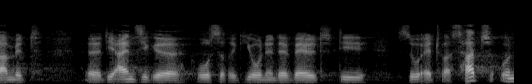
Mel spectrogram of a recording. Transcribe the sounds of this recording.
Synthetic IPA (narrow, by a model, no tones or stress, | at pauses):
amɪt | ʔdiːʔa̰ɪnt͡sɪɡəɡ̥ʁoːsəʁeɡjoːnɪndeːɐvɛltd̥iː | z̥oːʔɛtv̥a̰shatʊn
